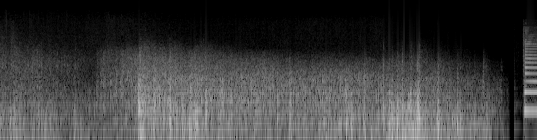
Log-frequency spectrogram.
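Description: A thunder-and-rain sound effect. A rumbling, crackling roll dies down from a crash just before this, swells again about three seconds in, rolls on and fades out near the end.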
